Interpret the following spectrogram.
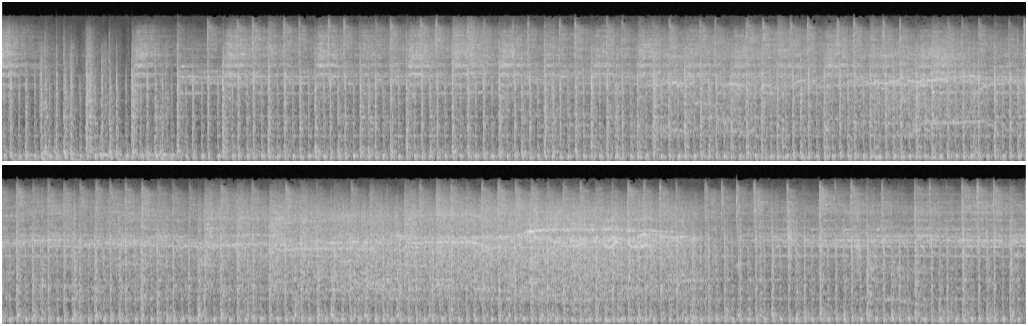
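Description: Rock drum solo on a full kit: dense, rapid rolls around the toms with bass drum, played without a pause.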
